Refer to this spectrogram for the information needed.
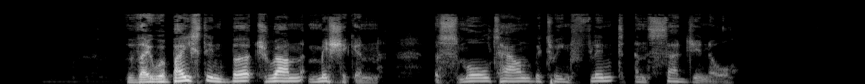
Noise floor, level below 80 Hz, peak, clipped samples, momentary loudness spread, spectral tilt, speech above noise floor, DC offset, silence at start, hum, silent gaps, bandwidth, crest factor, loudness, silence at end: -82 dBFS; -52 dBFS; 0 dBFS; under 0.1%; 21 LU; -5.5 dB/octave; 63 dB; under 0.1%; 1.3 s; none; none; 11.5 kHz; 20 dB; -18 LUFS; 1.35 s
